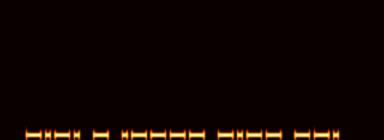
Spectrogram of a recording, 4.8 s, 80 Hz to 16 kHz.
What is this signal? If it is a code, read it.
Morse code, heard as a keyed tone, about 20 wpm, 700 Hz. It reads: CT1YG
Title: DXCC-100 Call Signs - 5 Characters - 20wpm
